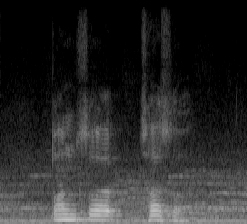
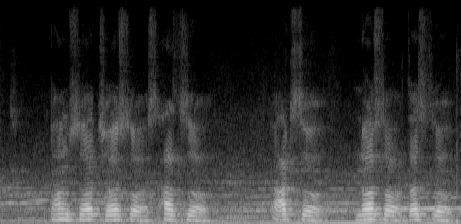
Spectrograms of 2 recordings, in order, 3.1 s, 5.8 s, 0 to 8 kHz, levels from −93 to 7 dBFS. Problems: constant background noise, continuous background conversations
